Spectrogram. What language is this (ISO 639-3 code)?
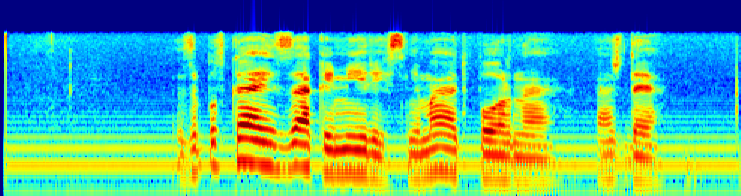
rus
